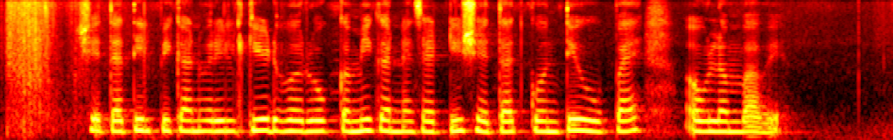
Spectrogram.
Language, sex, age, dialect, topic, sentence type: Marathi, female, 25-30, Standard Marathi, agriculture, question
